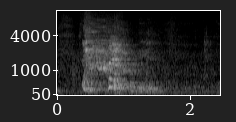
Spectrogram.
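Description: A single person's cough, starting sharply about half a second in and fading within a second.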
